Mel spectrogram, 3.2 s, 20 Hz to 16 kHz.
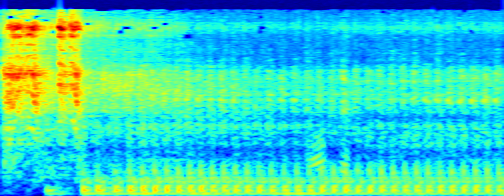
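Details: Honda CBR150/CB150R after replacing the clutch rubber dampers to cure a rough engine noise: engine fires up and settles into an even, steady idle with a clean pulse, no harsh rattle; healthy.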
